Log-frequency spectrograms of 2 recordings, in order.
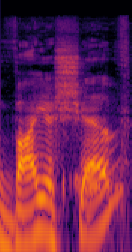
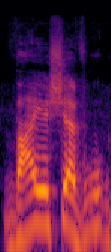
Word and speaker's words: Vayeshev: and if you could tell me am i pronouncing this correctly viachev yes that's very good vayashev can you tell us what vayashev means and how it is and he dwelt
